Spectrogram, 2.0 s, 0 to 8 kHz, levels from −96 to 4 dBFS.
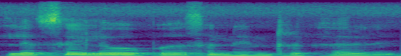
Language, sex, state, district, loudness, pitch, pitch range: Tamil, male, Tamil Nadu, Nilgiris, -19 LUFS, 125 Hz, 120-135 Hz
